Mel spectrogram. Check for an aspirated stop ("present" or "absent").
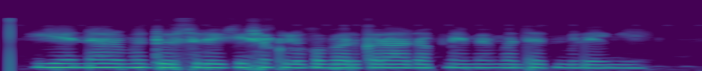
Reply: present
